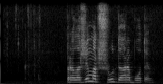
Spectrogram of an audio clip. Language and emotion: Russian, neutral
